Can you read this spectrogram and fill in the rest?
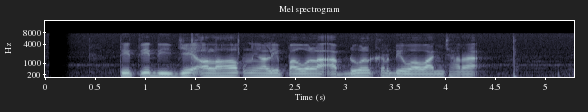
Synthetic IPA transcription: t̪it̪idid͡ʒɛɔlɔɦɔk̚niŋalipaulaʔab̚dʊlkərdiwawaɲt͡ʃaɾa

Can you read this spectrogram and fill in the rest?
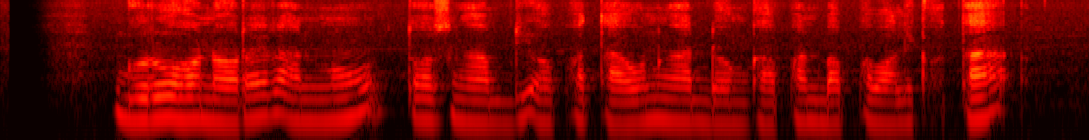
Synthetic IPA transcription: ɡuɾuɦɔnɔɾɛranut̪ɔsŋab̚diɔpat̪aunŋadɔŋkapanbapawalikʰɔ̥t̪a

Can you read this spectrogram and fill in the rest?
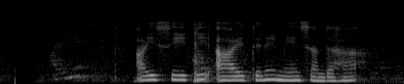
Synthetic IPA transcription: ʔɐjsiːʈiʔaːjet̪enemiːnsɐnd̪ɐɦaː

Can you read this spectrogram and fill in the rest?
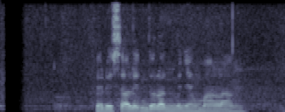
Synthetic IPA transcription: d̥aɾisalɪmd̪alanməɲaŋmalaŋ

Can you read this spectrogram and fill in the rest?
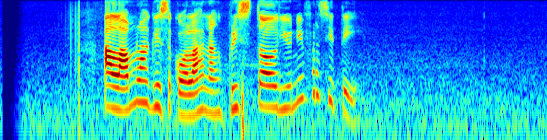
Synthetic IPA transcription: ʔalamlaɡisəkolahnaŋbɾist̪ɔljunifərsit̪i

